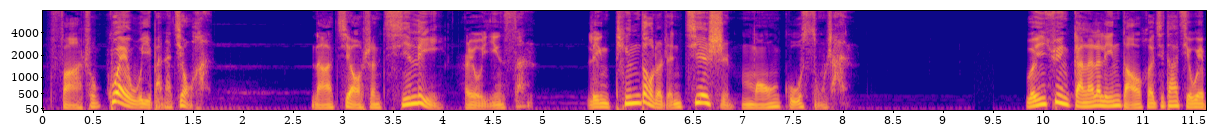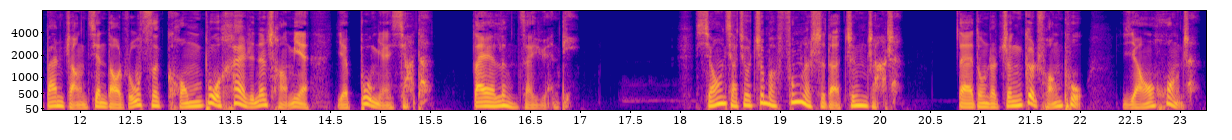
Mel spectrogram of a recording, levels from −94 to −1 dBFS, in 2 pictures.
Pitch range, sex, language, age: 95-155 Hz, male, Chinese, 30-49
